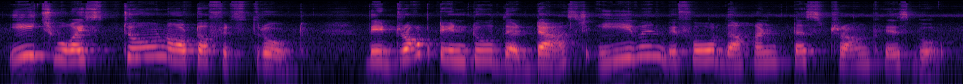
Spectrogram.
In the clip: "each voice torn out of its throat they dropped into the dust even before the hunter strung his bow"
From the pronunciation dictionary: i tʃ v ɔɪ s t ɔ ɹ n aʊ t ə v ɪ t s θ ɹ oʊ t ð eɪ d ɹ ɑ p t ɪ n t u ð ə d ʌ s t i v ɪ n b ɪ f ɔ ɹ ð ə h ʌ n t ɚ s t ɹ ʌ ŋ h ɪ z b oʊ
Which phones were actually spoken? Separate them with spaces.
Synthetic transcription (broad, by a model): i tʃ v ɔɪ s t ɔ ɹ n aʊ t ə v ɪ t s t ɹ oʊ t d eɪ d ɹ ɑ p t ɪ n t u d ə d ʌ s t i v ɪ n b ɪ f ɔ ɹ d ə h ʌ n t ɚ s t ɹ ʌ ŋ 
